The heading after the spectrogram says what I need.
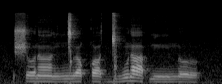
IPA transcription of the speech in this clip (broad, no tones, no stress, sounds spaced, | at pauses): ʃ ɤ ɾ ã ɡ ŋ͡ǀ ɯ qʷ ɤ ɡ͡ǀ ũ ɾ a ɓ ĩ n ɤ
